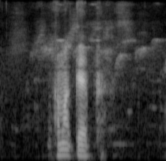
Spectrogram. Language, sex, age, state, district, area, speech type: Santali, male, 18-30, West Bengal, Malda, rural, spontaneous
